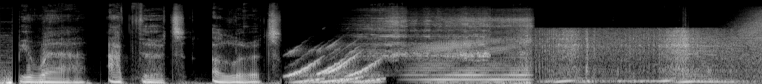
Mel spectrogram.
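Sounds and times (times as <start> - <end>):
speech: 0.2 - 5.9
Bentley car engine revving: 3.5 - 7.5.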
